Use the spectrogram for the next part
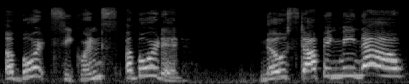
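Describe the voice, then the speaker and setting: Gleeful high-pitched taunting machine voice. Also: female voice, sing-song, sharp tone, heavily acted. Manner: deliberate announcing with playful taunts. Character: gleeful taunting female machine voice counting down to detonation. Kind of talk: video game voice acting.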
